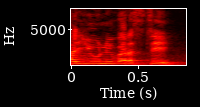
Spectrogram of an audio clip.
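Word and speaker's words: university: लेकिन अब हम थोड़ा सा जो है ना इसको देखते हैं, पहले देखें आ यूनिवर्सिटी, यू आ गया, यू का प्रोनाउंस दे रहा है, ये देखो यू हमारा लिखा हुआ ऊपर, ये यू की प्रोनाउंसिएशन दे रहा है।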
